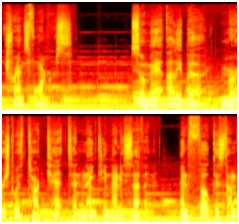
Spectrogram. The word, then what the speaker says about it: Tarkett: In the 1950s, they launched a new floor covering and vinyl called Tarkett. The name was chosen to rhyme with parkett, the Swedish word for parquet.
